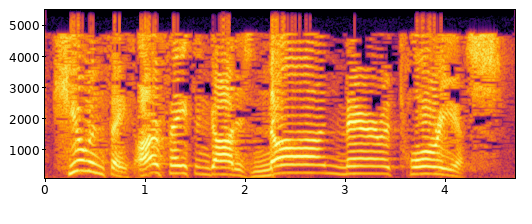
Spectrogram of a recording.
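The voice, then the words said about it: Raised, louder emphatic voice. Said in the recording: “raising my voice”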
